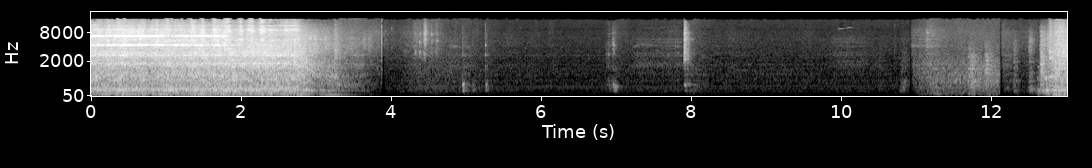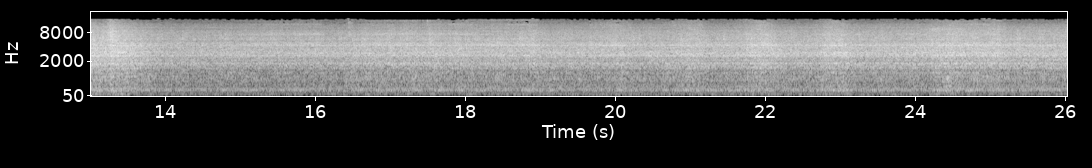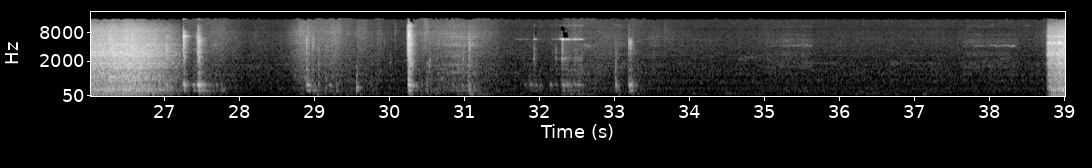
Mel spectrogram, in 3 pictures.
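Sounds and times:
metal lathe humming: 12.8 - 27.2, 38.8 - 39.0.

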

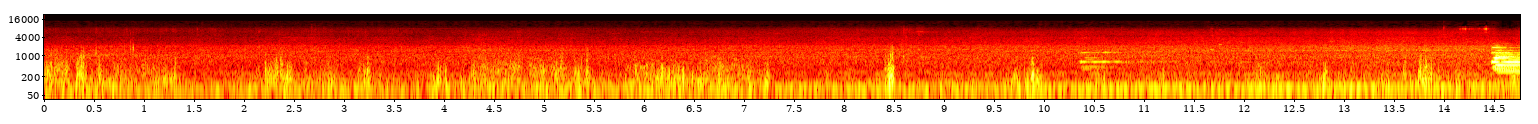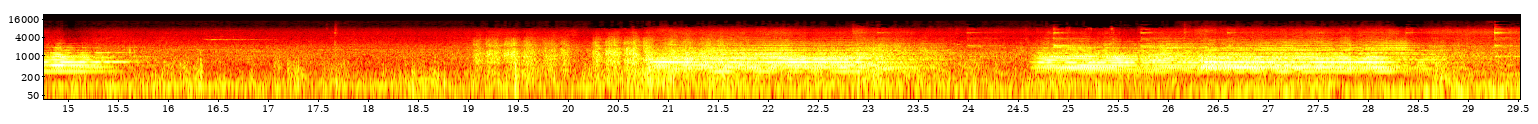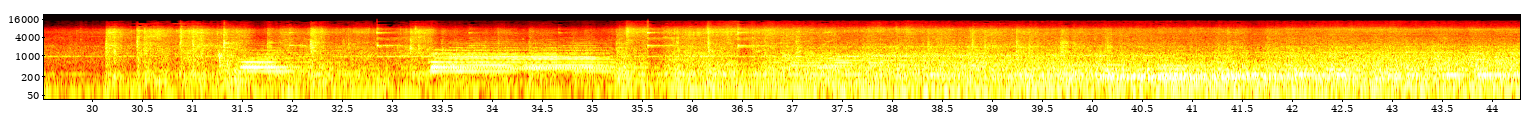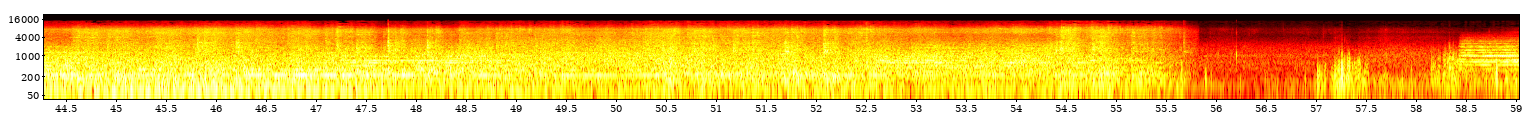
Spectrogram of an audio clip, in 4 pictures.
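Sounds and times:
locomotive horn blasts: 10.3 - 11.2, 14.4 - 17.1, 20.8 - 24.0, 24.6 - 29.0, 31.2 - 32.6, 33.2 - 39.3, 47.0 - 49.1, 52.5 - 54.9, 58.4 - 59.0
train wheels clicking over rail joints: 15.6 - 26.8, 28.8 - 55.9.

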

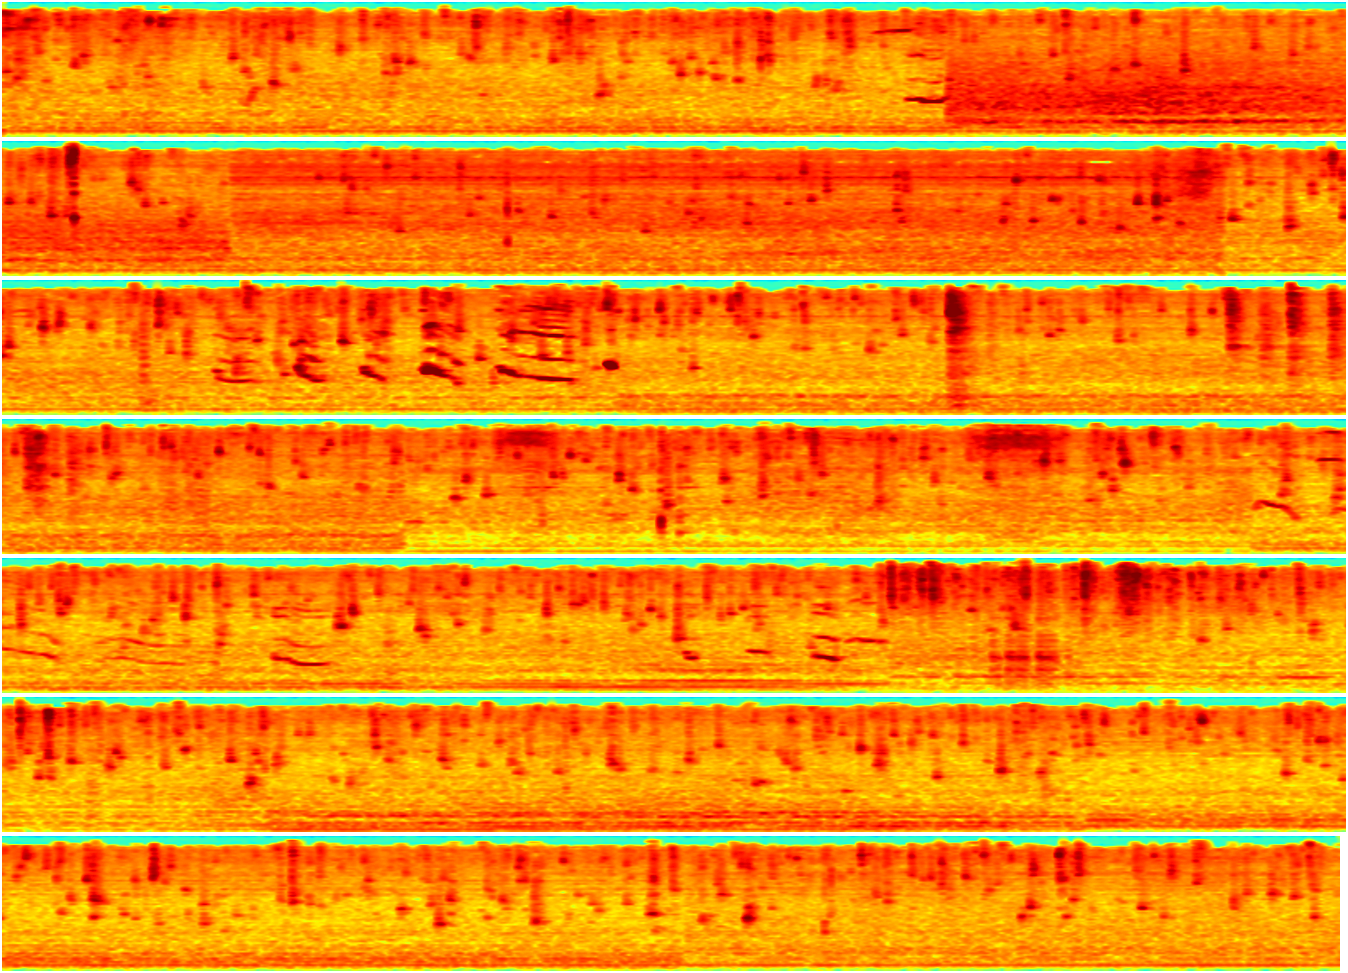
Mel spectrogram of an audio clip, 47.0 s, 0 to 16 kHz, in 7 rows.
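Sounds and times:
low room hum: 0.0 - 47.0
puppies squeaking and whimpering: 4.3 - 4.8, 14.5 - 16.6, 26.4 - 28.7, 30.2 - 32.2.

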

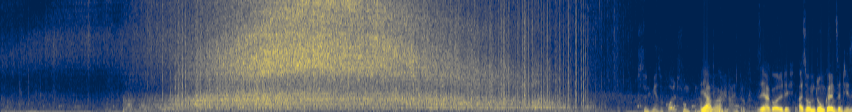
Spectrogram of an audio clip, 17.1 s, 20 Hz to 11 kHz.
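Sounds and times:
firework fountain hissing: 0.0 - 12.7.

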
